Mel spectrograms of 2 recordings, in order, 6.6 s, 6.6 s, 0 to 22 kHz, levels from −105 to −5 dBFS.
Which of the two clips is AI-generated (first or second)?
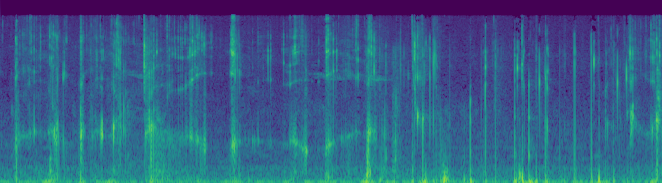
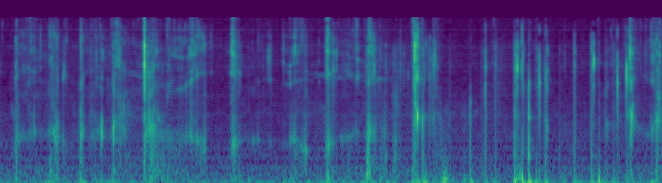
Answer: second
